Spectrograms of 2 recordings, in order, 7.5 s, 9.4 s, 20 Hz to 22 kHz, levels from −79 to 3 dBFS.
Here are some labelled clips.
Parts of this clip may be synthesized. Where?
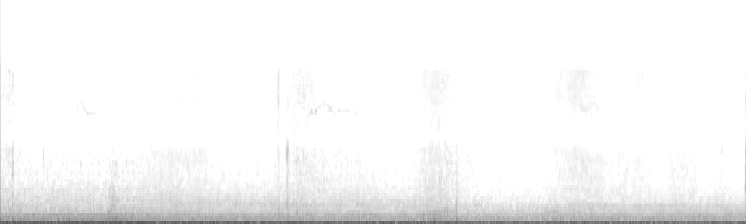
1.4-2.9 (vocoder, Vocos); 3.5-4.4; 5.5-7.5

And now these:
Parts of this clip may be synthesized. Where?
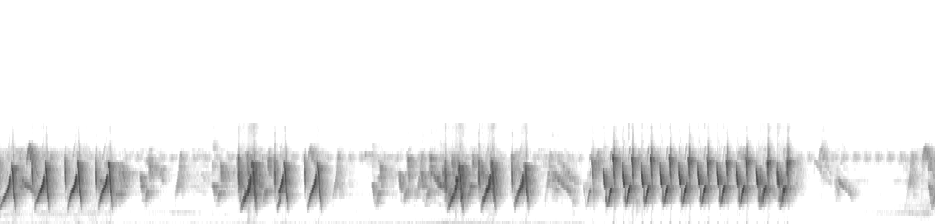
1.2-2.8 (vocoder, Vocos); 3.9-5.8; 7.6-8.4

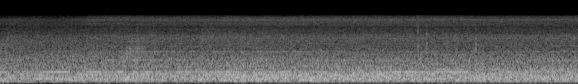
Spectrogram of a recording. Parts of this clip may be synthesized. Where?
none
